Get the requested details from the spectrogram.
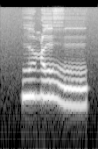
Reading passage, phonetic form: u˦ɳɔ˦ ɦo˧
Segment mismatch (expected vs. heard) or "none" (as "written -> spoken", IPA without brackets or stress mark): ɔ˦ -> o˦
